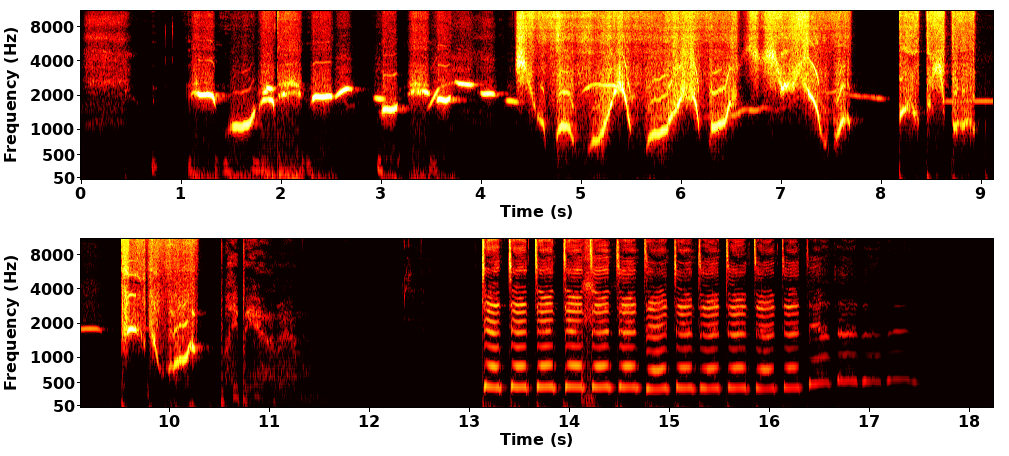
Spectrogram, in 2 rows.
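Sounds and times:
person whistling a short lilting tune: 1.1s - 10.4s
speech: 13.9s - 17.0s.

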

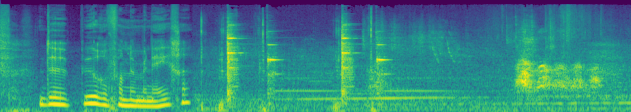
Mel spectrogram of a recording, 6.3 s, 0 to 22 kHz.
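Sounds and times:
speech: 0.4s - 2.2s
dog barking: 5.1s - 6.2s.

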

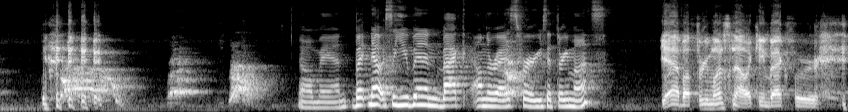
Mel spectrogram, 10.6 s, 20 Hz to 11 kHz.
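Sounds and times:
dog on a reservation barking: 0.0s - 3.5s, 6.2s - 6.7s
speech: 0.5s - 1.6s, 3.8s - 7.6s, 8.2s - 10.5s
laughter: 0.5s - 1.8s, 8.5s - 10.5s
dog yelping: 0.7s - 3.5s, 6.3s - 6.6s.

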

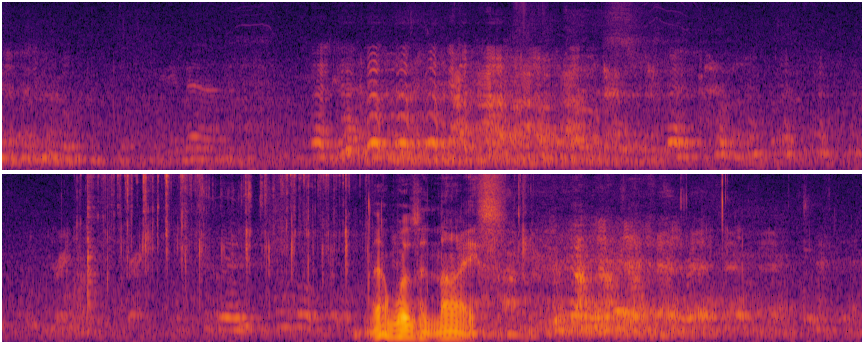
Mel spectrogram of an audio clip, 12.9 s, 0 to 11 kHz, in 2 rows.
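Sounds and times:
laughter: 2.3s - 7.0s, 10.2s - 12.9s
truck, house, office and master keys jangling on a key chain: 7.0s - 9.3s
speech: 9.2s - 11.1s.

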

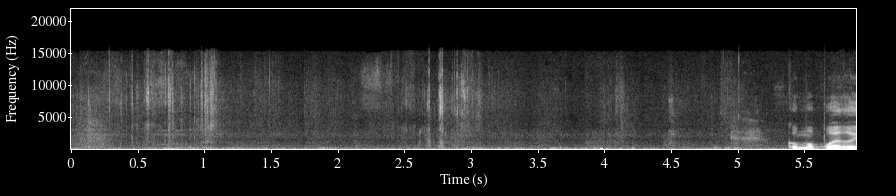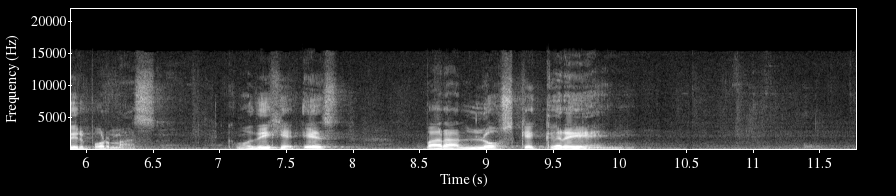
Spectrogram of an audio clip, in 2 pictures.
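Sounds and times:
many people turning thin Bible pages: 0.0s - 5.1s
low steady hum: 0.0s - 11.7s
speech: 5.4s - 8.0s, 8.6s - 10.1s.

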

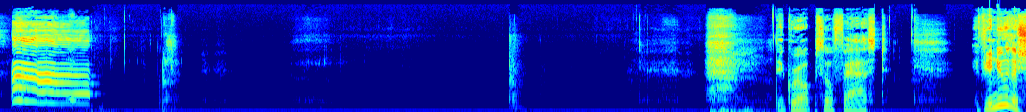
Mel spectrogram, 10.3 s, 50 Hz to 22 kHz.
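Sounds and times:
chicken squawking: 0.0s - 1.0s
speech: 7.8s - 10.2s.

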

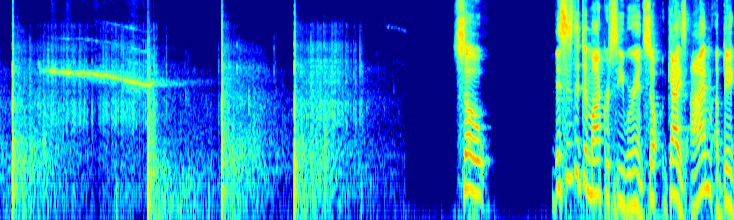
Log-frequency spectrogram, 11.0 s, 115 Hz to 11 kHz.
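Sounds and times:
whistling firework rocket gliding downward: 0.0s - 3.0s
sharp firework bangs: 0.0s - 5.6s
speech: 6.9s - 7.4s, 8.3s - 11.0s.

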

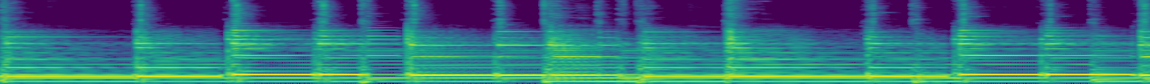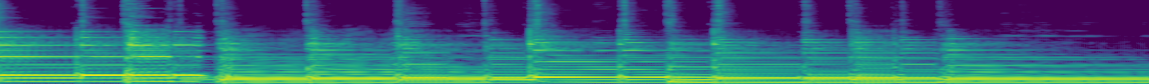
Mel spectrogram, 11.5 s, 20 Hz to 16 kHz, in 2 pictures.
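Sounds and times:
opening riff in the Lydian scale of quick plucked notes over sustained lower tones: 0.0s - 11.4s.

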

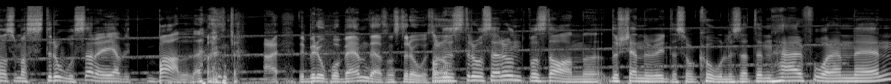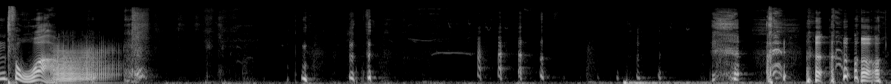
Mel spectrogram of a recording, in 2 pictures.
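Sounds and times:
speech: 0.0s - 10.4s, 17.5s - 17.8s
laughter: 1.8s - 2.8s, 11.0s - 17.8s
wet fart sound effect: 9.4s - 10.4s.

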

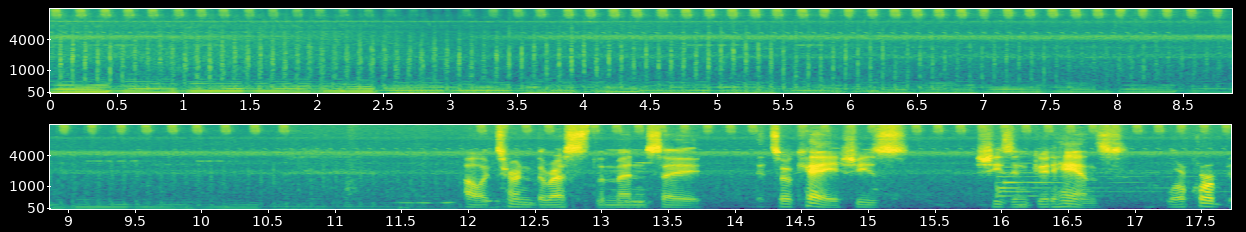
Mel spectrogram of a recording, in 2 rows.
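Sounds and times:
helicopter rotor chopping: 0.0s - 10.7s
helicopter deep engine drone: 0.0s - 12.3s
speech: 12.0s - 17.7s.

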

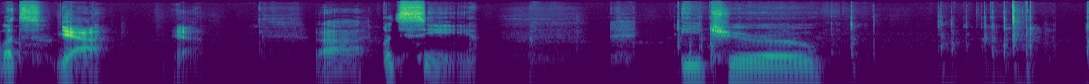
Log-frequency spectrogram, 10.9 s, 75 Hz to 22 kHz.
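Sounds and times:
speech: 0.0s - 1.1s, 1.8s - 2.0s, 3.2s - 4.8s, 6.2s - 8.3s
typing on a computer keyboard: 8.3s - 8.8s, 9.4s - 10.8s.

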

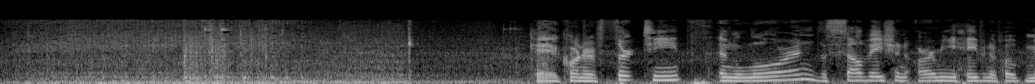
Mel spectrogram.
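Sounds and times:
car engine braking and idling at a stop sign: 0.0s - 4.8s
speech: 5.4s - 10.3s.

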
